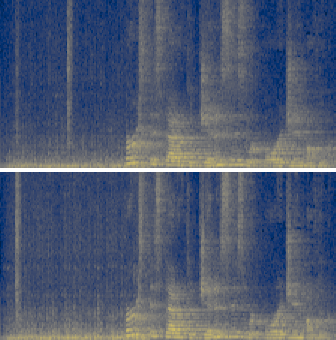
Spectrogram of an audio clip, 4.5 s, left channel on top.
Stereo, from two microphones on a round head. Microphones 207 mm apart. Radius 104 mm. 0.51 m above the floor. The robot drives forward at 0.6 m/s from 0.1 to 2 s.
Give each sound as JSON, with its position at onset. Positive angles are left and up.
{"t": 1.7, "sound": "a woman speaking", "side_deg": -20, "distance_m": 0.7}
